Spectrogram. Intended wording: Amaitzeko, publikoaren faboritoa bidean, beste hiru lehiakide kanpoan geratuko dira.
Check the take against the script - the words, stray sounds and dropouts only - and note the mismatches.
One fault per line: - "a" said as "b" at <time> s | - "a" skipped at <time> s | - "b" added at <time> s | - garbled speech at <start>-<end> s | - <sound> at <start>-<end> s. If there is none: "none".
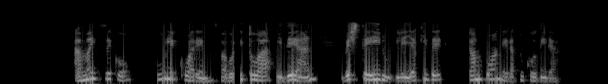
- dropout at 2.3-2.4 s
